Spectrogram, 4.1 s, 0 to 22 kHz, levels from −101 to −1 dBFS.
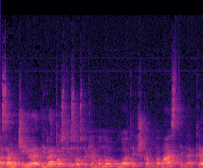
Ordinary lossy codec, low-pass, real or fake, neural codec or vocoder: Opus, 64 kbps; 19.8 kHz; real; none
